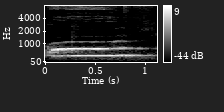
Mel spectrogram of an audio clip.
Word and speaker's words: ओम: जैसे ओम, इधर लिखा ओम, तो इसका हम उच्चारण बोलेंगे ओम, तो ये हो गया प्लुत स्वर। इसमें ह्रस्व स्वर और दीर्घ स्वर से भी ज्यादा समय लगता है, तिगुना समय लगता है।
